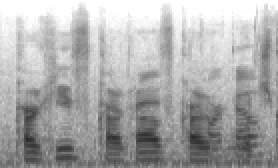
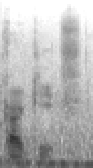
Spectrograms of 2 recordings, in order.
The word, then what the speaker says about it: Kharkiv: Kharkov. Whatever. I think it's technically pronounced Kharkiv. Oh. And I think it's how it's supposed to be pronounced.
